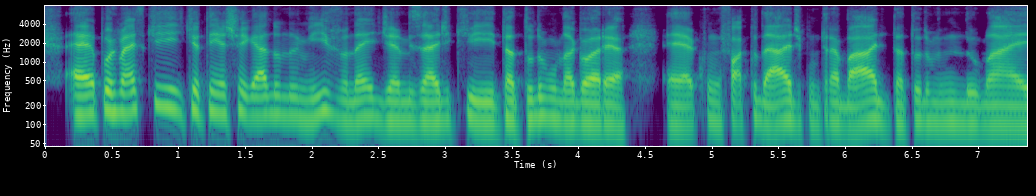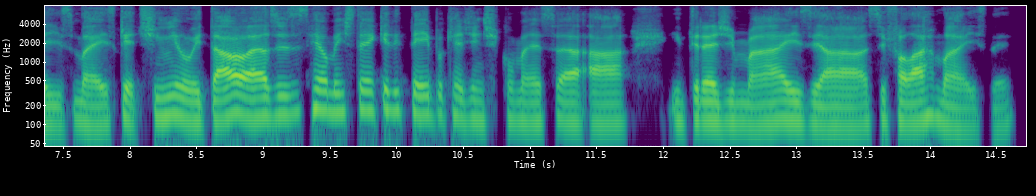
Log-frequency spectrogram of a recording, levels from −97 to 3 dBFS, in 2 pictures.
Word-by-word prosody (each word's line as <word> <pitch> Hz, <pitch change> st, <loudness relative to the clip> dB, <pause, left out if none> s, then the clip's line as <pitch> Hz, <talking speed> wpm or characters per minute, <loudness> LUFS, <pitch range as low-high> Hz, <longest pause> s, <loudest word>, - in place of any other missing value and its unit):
eh, 145 Hz, +1 st, +6 dB
por 175 Hz, -1 st, +2 dB
mais 160 Hz, +2 st, +2 dB
que 190 Hz, -5 st, -3 dB
que 175 Hz, -, -1 dB
eu -, -, -1 dB
tenha 155 Hz, -2 st, -1 dB
chegado 145 Hz, -2 st, 0 dB
no 140 Hz, -1 st, -6 dB
nível, 130 Hz, 0 st, -5 dB
né, 120 Hz, +3 st, 0 dB
de 120 Hz, -1 st, -2 dB
amizade 115 Hz, 0 st, +1 dB
que 115 Hz, -4 st, -2 dB
tá -, -, +2 dB
todo 125 Hz, +2 st, -4 dB
mundo 125 Hz, -3 st, -3 dB
agora, 110 Hz, -3 st, +3 dB, 0.3 s
eh, 100 Hz, -1 st, +1 dB
com 120 Hz, -, -9 dB
faculdade, 110 Hz, +1 st, +1 dB
com 105 Hz, 0 st, -12 dB
trabalho, 110 Hz, +1 st, +2 dB
tá -, -, -4 dB
todo 115 Hz, -2 st, -6 dB
mundo 110 Hz, -1 st, -6 dB
mais 100 Hz, 0 st, 0 dB
mais 105 Hz, -3 st, -2 dB
quietinho 135 Hz, -1 st, -2 dB
e 115 Hz, -, -1 dB
tal. 125 Hz, +5 st, +7 dB
Às 130 Hz, +1 st, +5 dB
vezes 145 Hz, +2 st, -5 dB
realmente 160 Hz, -3 st, -1 dB
tem 175 Hz, -, -1 dB
aquele 165 Hz, 0 st, -3 dB
tempo 145 Hz, -3 st, -2 dB
que 140 Hz, -, -8 dB
a -, -, -1 dB
gente 120 Hz, -1 st, -7 dB
começa 110 Hz, -1 st, -3 dB
a 110 Hz, 0 st, 0 dB, 0.3 s
interagir 115 Hz, 0 st, 0 dB
mais 110 Hz, +1 st, 0 dB
e 105 Hz, -, 0 dB
a 100 Hz, 0 st, +1 dB
se 120 Hz, +2 st, -8 dB
falar 115 Hz, +3 st, +2 dB
mais, 95 Hz, -6 st, -3 dB
né. 95 Hz, +2 st, -12 dB
115 Hz, 205 wpm, -22 LUFS, 110-140 Hz, 0.3 s, tal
